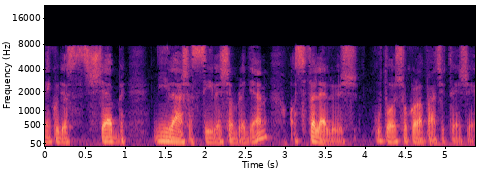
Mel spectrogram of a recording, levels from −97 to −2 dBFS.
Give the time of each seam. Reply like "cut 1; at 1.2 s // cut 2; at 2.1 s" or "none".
none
